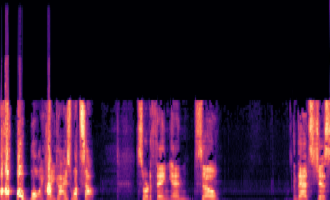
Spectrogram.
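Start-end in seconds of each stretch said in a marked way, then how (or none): 0.0-2.0 squeaky, very high, loud and swooping. Showing the Mickey-inspired side of Gizmo's voice: Mickey Mouse feeling. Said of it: "pulls from the Mickey feeling".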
